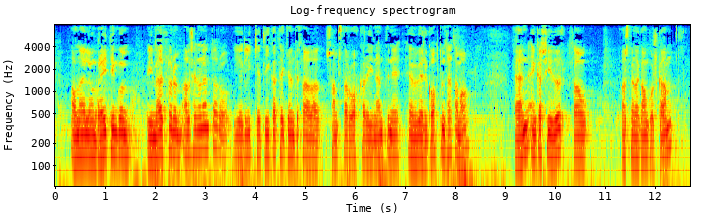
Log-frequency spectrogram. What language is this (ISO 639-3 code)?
isl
